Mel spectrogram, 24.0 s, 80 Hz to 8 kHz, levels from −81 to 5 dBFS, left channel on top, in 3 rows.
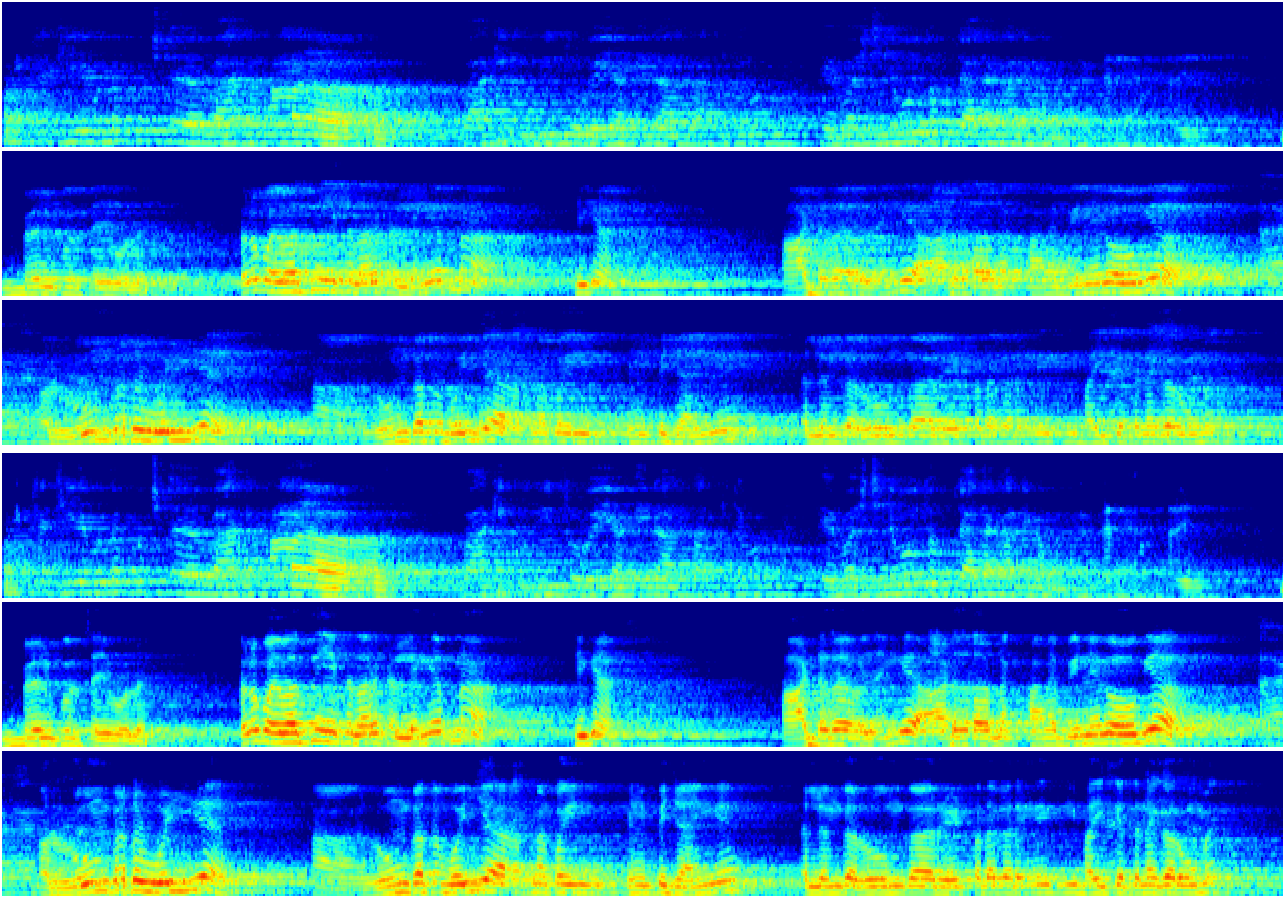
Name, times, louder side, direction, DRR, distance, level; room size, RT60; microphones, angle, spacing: voice 1, 0.2-1.9 2.4-2.5 2.8-4.8 5.1-7.1 11.9-12.2 15.8-16.6 19.0-19.3 22.9-23.7, equal, 35° right, 0 dB, 1.5 m, -36 dB
voice 2, 1.7-2.4 7.3-7.5 8.0-8.9 9.5-11.1 11.6-11.8 12.9-15.4 16.2-17.4 17.9-20.6 21.0-23.6, right 4 dB, 75° right, 8 dB, 0.4 m, -19 dB
12.0 x 7.6 x 7.4 m, 2.8 s
head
